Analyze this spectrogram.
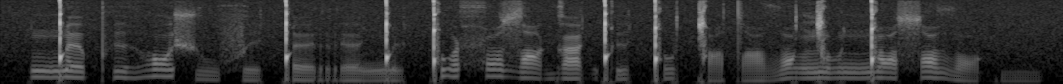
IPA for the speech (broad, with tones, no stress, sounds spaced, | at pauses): ŋ͡ǃ ɛ˥ pʰ ɪ˥ ɦ ɔ˥ ʃ u˩ f e˩ ǃ ɛ˩ r ɛ˩ ŋ͡ǃ ɪ˩ ǃ u˥ ħ u˥ zˤ e˥ ɡ a˥ ǃʼ ɪ˥ ǃ ʊ˥ ǀ o˩ tˤ i˩ ðˤ ʊ˥ ŋ͡ǀ ʊ˥ ŋ͡ǃ ʊ˥ sˤ ʊ˥ ðˤ o˩ k i˩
